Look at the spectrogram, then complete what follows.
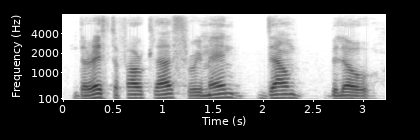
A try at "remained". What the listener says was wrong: Yeah, give me a long A there. So it's instead of remind, remained. The rest of our class remained down below. Below instead of blow, because blow is okay. If you just say blow, it's that's what that means.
